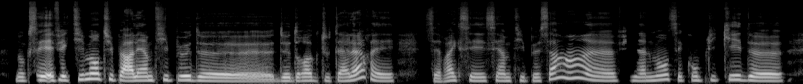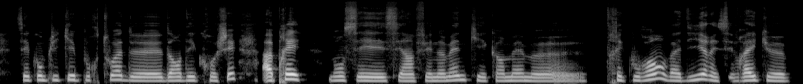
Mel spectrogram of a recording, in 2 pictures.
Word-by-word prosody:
Donc, 175 -1 -5
c'est 195 - +2
effectivement 225 +7 +4
tu 230 -1 -3
parlais 180 -3 +6
un 180 +1 +3
petit 205 +2 -5
peu 195 +1 +4
de 155 - +2
de 165 - 0
drogue 165 +1 -1
tout 165 0 -10
à 165 0 0
l'heure 250 - +2
et 165 -4 -1 0.3
c'est 145 - -7
vrai 170 +5 -2
que 185 - -14
c'est 165 -3 -3
c'est 170 +1 -8
un 165 - -2
petit 165 +1 -9
peu 160 +1 -6
ça, 245 - -1
hein. 240 - 0
Heu, - - -5
finalement, 180 +5 -3
c'est 200 -5 -8
compliqué 195 +3 -4
de 165 -3 +2 0.3
c'est 195 - -3
compliqué 200 +1 -2
pour 190 -1 -10
toi 215 0 -1
de 170 -3 0
d'en 175 +1 +1
décrocher. 180 +6 -2 0.3
Après, 225 +5 +6 0.2
bon, 185 0 -2
c'est 175 -2 0
c'est 170 - -6
un 160 0 0
phénomène 170 +5 -1
qui 200 -3 -6
est 165 - -5
quand 170 +1 -5
même, 175 0 -1
heu, 155 - -3 0.2
très 195 - -4
courant, 195 +9 +1
on - - -2
va 175 -5 -2
dire, 205 +6 0
et 180 - -1
c'est 160 - -11
vrai 180 +4 +2
que 170 -4 -3
180 Hz, 215 wpm, -21 LUFS, 165-195 Hz, 0.3 s, parlais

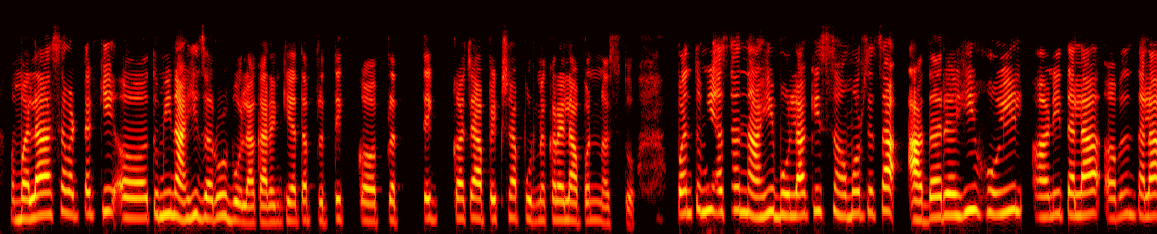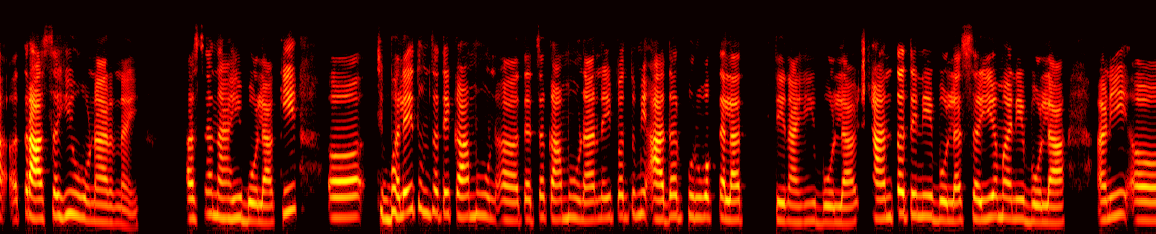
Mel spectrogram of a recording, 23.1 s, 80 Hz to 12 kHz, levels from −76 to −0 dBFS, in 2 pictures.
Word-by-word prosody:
मला 245 +3 +4
असं 290 +3 -2
वाटतं 290 0 -2
की 320 0 +1
अ, 250 -3 0
तुम्ही 285 +1 -1
नाही 260 0 +5
जरूर 260 +2 -1
बोला, 205 -4 0
कारण 200 0 0
की 225 - -1
आता 215 +2 -1
प्रत्येक 225 +2 -8
अ, 215 -1 +1
प्रत्येकाच्या 245 +2 -3
अपेक्षा 240 +2 -2
पूर्ण 230 -2 -5
करायला 230 -1 +2
आपण 220 +1 -2
नसतो. 190 - -10 0.4
पण 300 +1 +2
तुम्ही 335 0 +1
असं 320 +1 -2
नाही 280 +2 +3
बोला, 280 -1 +4
की 325 0 -1
समोरच्याचा 300 +1 0 0.3
आदर 255 +4 +2
ही 305 +5 +1
होईल 310 +2 0 0.2
आणि 285 +3 -2
त्याला 285 +1 +5
अ, 245 - -3 0.2
त्याला 270 0 +4
अ, 235 - -7
त्रासही 270 +1 +7
होणार 210 -8 -1
नाही. 170 -5 -7 0.5
असं 290 +4 -3
नाही 250 0 -1
बोला, 210 -3 0
की 315 +3 +3 0.3
अ, 255 - -1 0.6
भलेही 295 +5 +3
तुमचं 310 -4 -4
ते 290 - 0
काम 270 0 +3
होऊन 265 -3 -9
अ, 230 -1 -1
त्याचं 240 +2 -5
काम 240 +1 -1
होणार 230 -3 -1
नाही, 250 +1 -4
पण 270 -1 -4
तुम्ही 290 0 -3 0.2
आदरपूर्वक 260 0 -3
त्याला 235 -3 +4 0.4
ते 220 - 0
नाही 205 +1 -4
बोला. 195 -1 -2
शांततेने 270 +2 +1
बोला, 220 -1 0
संयमाने 245 0 0
बोला 200 -1 +2 0.4
आणि 260 +5 0
अ, 225 -3 -3
255 Hz, 170 wpm, -24 LUFS, 230-285 Hz, 0.6 s, त्रासही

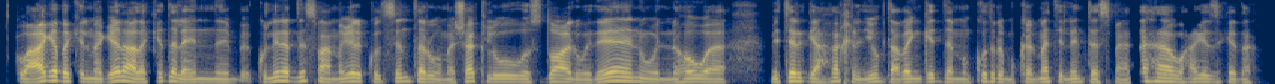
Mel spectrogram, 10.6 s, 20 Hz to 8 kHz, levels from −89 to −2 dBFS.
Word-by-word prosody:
وعجبك 145 +5 +6
المجال 125 +6 +3
على 115 -5 +5
كده؟ 145 +1 -2
لإن 110 -2 -1
ب 105 - -12
كُلّنا 150 +6 0
بنسمع 150 -1 -1
عن 110 - -2
مجال 135 +3 +2
الcall 120 - -6
center 130 +4 -3
ومشاكله 115 +4 -1
وصداع 120 +1 0
الودان، 130 +8 +2
وإن 105 -3 -5
هو 115 -1 0 0.4
بترجع 130 +2 +1
في 140 - 0
آخر 125 -4 -2
اليوم 115 +5 -3
تعبان 115 0 0
جدًا 125 0 -2
من 105 -1 -7
كُتر 130 +2 -4
المكالمات 115 +3 -3
اللي 115 0 -2
أنت 120 - -4
سمعتها، 135 +8 -1
وحاجة 120 0 -2
زي 110 -1 -8
كده. 100 -2 -6
120 Hz, 180 wpm, -24 LUFS, 110-135 Hz, 0.4 s, وعجبك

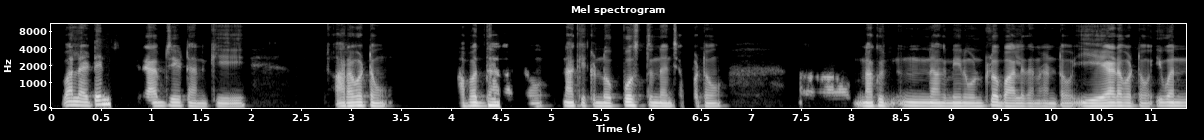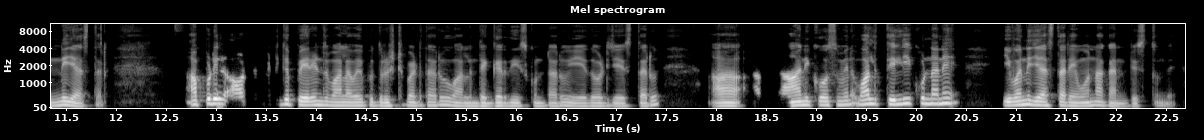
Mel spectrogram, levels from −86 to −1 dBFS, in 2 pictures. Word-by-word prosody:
వాళ్ళ 140 0 +3
attention 165 +7 +1 0.2
grab 115 0 +1
చేయటానికి 105 -4 -2 1.2
అరవటం, 115 0 +3 0.8
అబద్ధాలాడటం, 110 -2 0 0.3
నాకిక్కడ 115 -1 0
నొప్పొస్తుందని 110 -1 +1
చెప్పటం, 100 0 -6 0.9
ఆహ్, 105 0 -11 0.2
నాకు 110 +2 +3 0.7
నేను 110 0 +2
ఒంట్లో 105 +4 0
బాలేదని 100 -1 -2
అనటం, 100 +1 -4 0.4
ఏడవటం 110 -2 +2 0.2
ఇవన్నీ 115 +3 +1
చేస్తారు. 100 0 -7 0.9
అప్పుడు 190 +3 +6 0.2
ఆటోమేటిక్‌గా 165 0 -3
పేరెంట్స్ 140 0 +4
వాళ్ళ 120 0 +1
వైపు 120 +1 -2
దృష్టి 115 +2 -2
పెడతారు. 125 +3 -3
వాళ్ళని 105 -2 -2
దగ్గర 105 +2 0
తీసుకుంటారు. 105 +1 -5 0.2
ఏదో 105 +1 -4
ఒకటి 105 +1 -7
చేస్తారు. 105 +6 -4 0.7
ఆహ్, 115 0 +3 0.4
దాని 130 +4 +5
కోసమే 145 +1 0 0.2
వాళ్ళు 180 0 +4
తెలియకుండానే 190 +2 +3 0.6
ఇవన్నీ 150 +4 +3
చేస్తారేమో 120 -3 0
అని 130 - -2
నాకనిపిస్తుంది. 100 -6 -7
115 Hz, 105 wpm, -20 LUFS, 105-130 Hz, 1.2 s, అప్పుడు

